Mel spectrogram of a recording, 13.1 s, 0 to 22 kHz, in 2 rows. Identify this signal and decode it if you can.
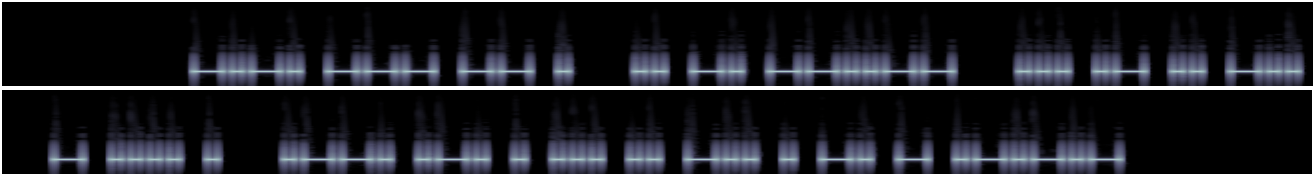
Morse code, heard as a keyed tone, about 25 wpm, 700 Hz. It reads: COME IN, SAID THE PRESIDENT.
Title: Sentences from Top 1000 Words 25wpm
